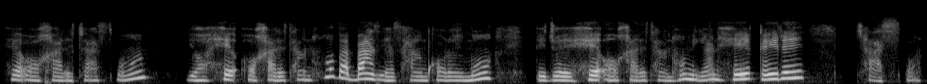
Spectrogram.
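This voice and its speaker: A woman giving an instructional lecture to teachers, slowly and deliberately sounding out letters one at a time. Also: mid-range voice, dark tone, no echo, muffled recording. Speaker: teacher trainer.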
